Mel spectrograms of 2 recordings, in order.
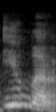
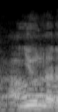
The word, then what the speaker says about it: Euler: ini di zamannya Pak D kita itu si Leonhard Euler itu, ya. Euler. Euler bacanya ya, bukan Euler ya, bukan.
